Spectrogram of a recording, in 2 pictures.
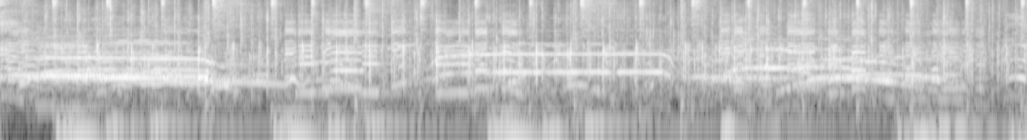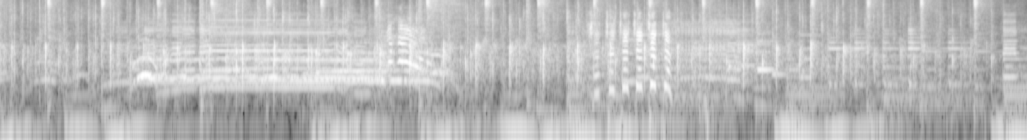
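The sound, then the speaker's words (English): A crowd at Dynasty Typewriter claps and cheers steadily for about twenty seconds for the cast of the show Alchemy This, the applause dense and sustained, with whoops and shouts rising above it and some talking mixed in. “If you would please keep that applause rolling for the cast of Alchemy This.”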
